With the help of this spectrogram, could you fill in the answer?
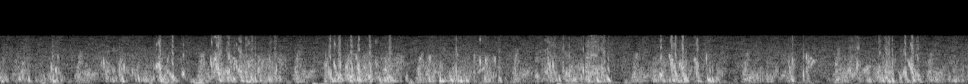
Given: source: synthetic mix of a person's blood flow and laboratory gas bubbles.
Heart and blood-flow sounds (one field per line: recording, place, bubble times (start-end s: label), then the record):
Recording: Doppler ultrasound of blood flow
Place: precordium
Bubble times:
0.00-0.10 s: bubbles
0.15-0.66 s: bubbles
0.99-1.88 s: bubbles
2.08-2.88 s: bubbles
3.21-4.10 s: bubbles
4.25-5.05 s: bubbles
5.34-6.16 s: bubbles
6.51-7.26 s: bubbles
7.54-7.75 s: bubbles
7.86-8.18 s: bubbles
8.41-9.24 s: bubbles
9.46-9.69 s: bubbles
From the record:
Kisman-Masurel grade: 444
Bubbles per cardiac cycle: continuous sound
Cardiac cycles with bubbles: 100%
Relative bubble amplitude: maximal (0.775 to 0.999)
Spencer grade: 4 (maximum detectable bubble signal sounding continuously throughout systole and diastole of every cardiac period, and overriding the amplitude of the normal cardiac signals)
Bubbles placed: only in the low amplitude regions of the cardiac cycle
